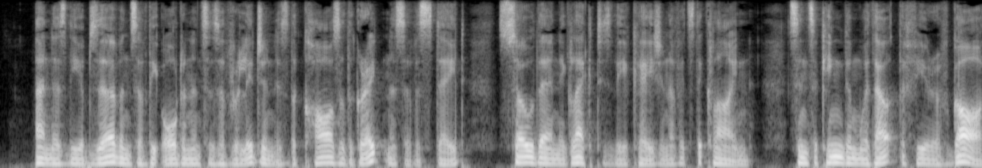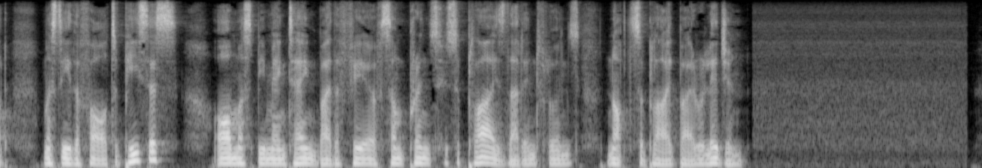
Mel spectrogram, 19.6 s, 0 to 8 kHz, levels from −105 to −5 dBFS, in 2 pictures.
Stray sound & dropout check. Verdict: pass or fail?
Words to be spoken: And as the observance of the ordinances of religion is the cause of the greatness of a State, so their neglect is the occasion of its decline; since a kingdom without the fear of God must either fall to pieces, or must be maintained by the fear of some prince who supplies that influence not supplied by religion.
pass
